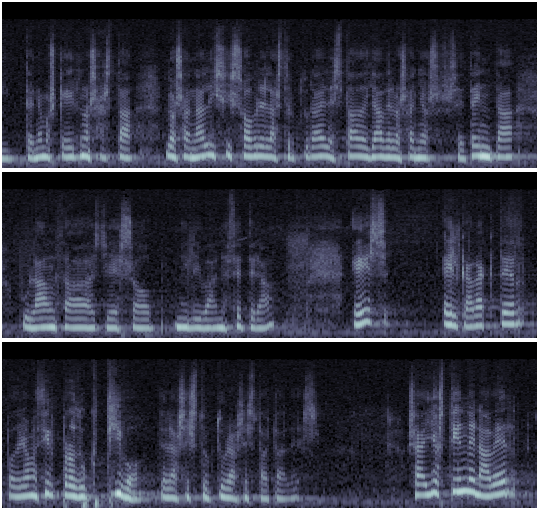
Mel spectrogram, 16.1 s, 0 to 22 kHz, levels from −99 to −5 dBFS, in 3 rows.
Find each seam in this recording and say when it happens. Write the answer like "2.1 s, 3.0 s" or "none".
none

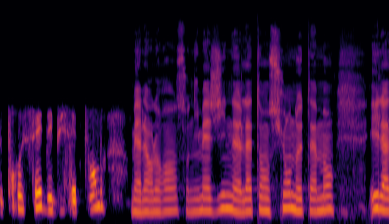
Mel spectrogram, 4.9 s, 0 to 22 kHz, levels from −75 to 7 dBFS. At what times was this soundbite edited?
1.6 s

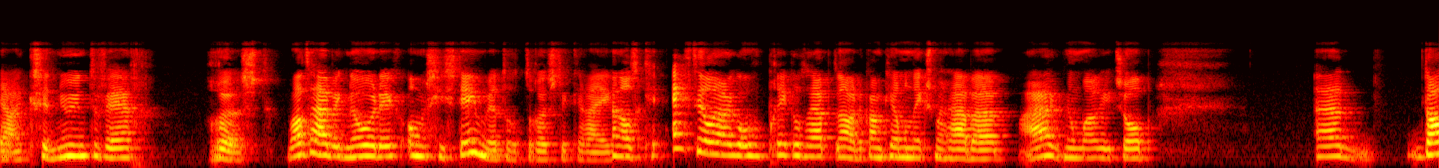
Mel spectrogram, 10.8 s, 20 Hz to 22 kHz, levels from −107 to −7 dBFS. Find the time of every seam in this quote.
4.6 s

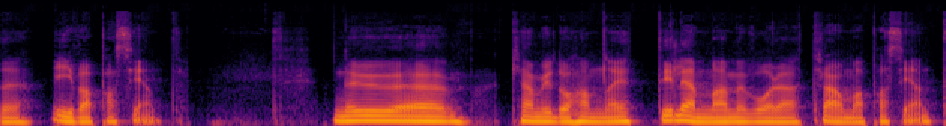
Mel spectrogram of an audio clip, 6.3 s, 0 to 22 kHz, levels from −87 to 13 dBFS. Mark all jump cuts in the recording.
none

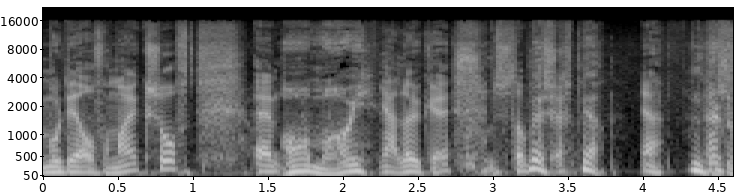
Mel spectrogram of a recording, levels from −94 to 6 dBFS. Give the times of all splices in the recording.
1.6 s, 3.0 s

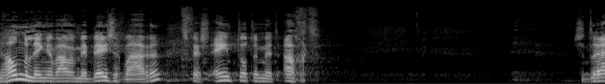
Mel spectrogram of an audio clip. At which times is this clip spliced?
1.8 s

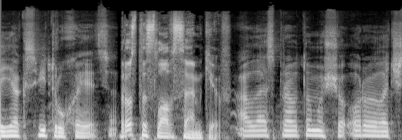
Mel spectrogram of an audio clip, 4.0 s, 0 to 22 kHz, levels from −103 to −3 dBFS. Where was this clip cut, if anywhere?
2.3 s

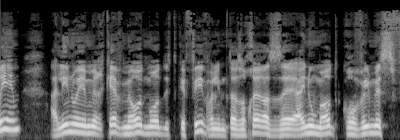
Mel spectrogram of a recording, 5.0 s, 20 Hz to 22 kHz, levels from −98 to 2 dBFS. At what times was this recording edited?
2.6 s

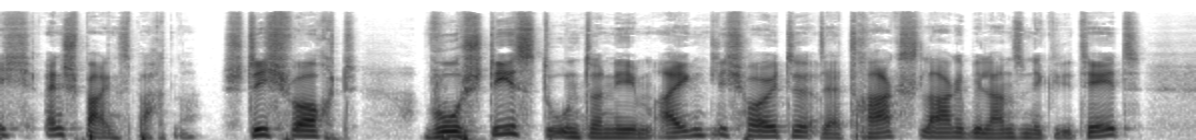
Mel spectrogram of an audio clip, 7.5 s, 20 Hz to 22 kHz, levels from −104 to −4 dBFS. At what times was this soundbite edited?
1.3 s, 5.1 s

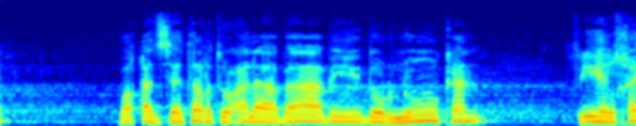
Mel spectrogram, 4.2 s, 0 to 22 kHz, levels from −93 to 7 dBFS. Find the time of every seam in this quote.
none

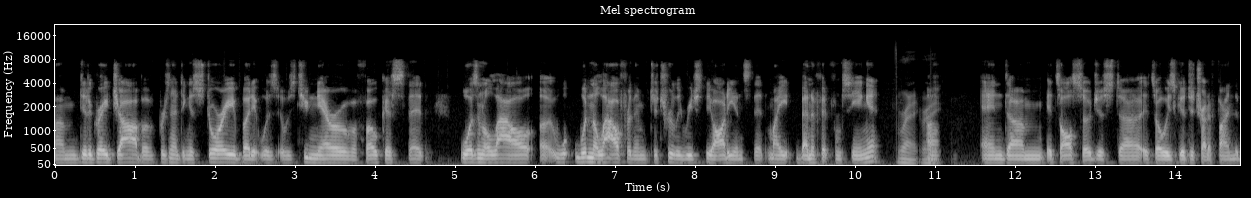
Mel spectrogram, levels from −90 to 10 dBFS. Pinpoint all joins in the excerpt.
7.4 s

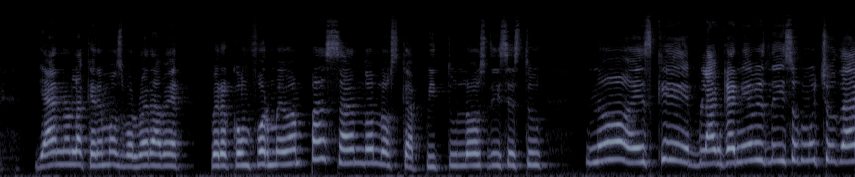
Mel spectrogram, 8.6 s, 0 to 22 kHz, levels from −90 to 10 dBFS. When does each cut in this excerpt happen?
4.9 s

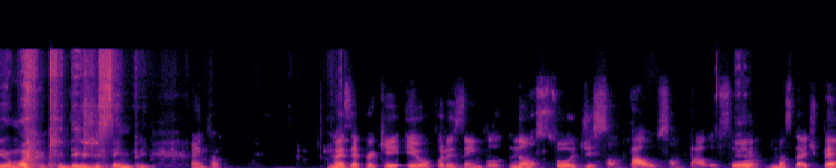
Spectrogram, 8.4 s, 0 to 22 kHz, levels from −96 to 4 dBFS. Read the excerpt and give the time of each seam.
none

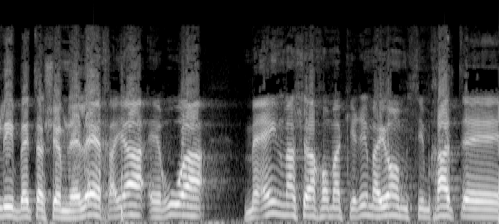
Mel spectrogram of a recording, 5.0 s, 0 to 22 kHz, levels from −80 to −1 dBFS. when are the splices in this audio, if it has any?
none

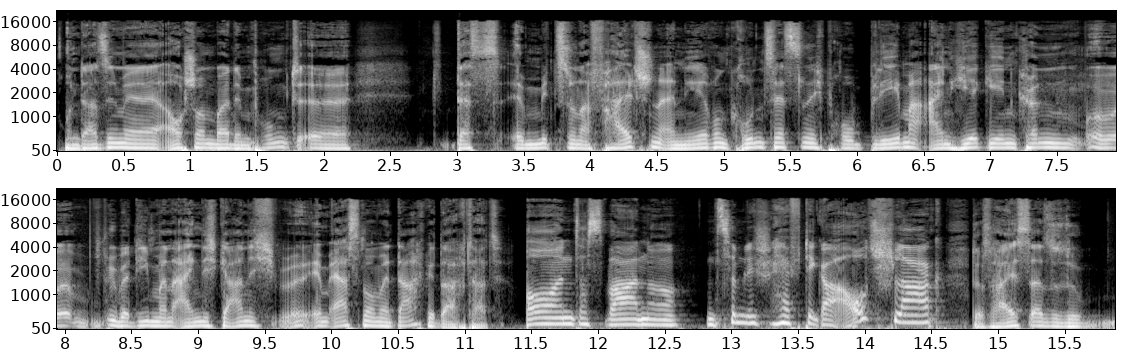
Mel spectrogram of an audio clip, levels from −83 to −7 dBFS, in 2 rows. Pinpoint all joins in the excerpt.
11.4 s, 14.8 s

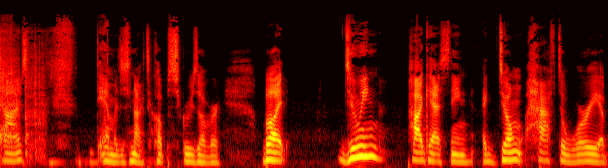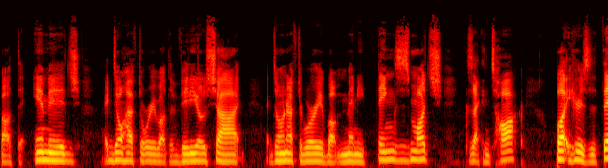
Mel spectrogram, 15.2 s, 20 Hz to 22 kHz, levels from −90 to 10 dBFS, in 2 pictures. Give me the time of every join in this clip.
11.3 s

